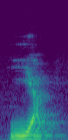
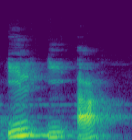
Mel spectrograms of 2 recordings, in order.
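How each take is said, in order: First: It is squeezed into one syllable, ya. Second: It is said in full as three syllables. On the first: "we are reading this as one single word" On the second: "this we can read"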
